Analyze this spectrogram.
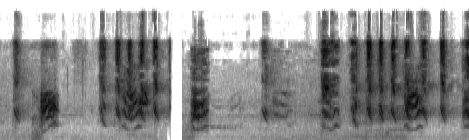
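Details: Female double-collared seedeater calling, used to excite males into singing, as breeders do before singing tournaments; sharp, very high chirps come in short clusters separated by brief pauses, with a quiet background.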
